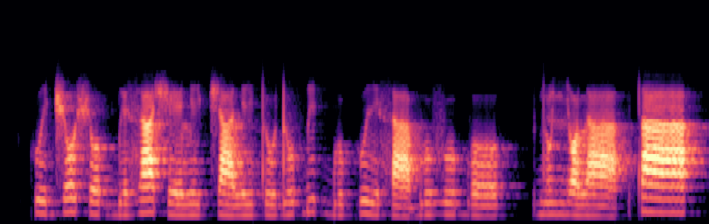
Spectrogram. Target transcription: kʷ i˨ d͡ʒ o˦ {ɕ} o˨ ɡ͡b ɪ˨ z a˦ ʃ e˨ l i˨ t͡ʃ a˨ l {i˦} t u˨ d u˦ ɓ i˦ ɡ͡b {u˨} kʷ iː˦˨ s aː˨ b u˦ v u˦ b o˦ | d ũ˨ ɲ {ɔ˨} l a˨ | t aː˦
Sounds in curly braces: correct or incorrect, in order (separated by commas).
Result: incorrect, incorrect, correct, correct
